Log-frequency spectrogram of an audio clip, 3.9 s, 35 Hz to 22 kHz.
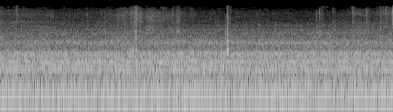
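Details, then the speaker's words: Class A truck diesel, warmed up from earlier running, idling in neutral during in-cab pre-trip check, oil pressure almost 40: steady, even rumble with constant low beat, no knocks or misses; normal idle. "Now this truck, we inspected under the hood, and I actually had this truck running for a bit and did a couple other checks on it, and so it's kind of warmed up right now."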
